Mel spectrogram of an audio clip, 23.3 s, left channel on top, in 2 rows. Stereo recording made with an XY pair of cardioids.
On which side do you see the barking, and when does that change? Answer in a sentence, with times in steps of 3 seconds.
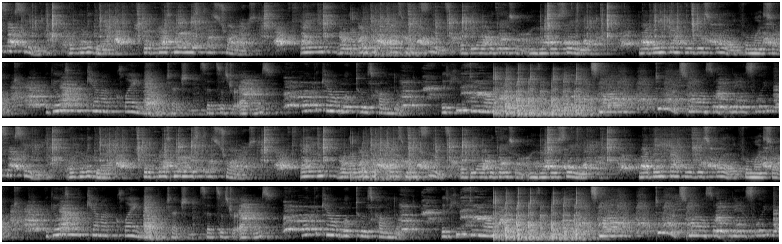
You can hear the barking on the left from 0 s and on the right from 6 s.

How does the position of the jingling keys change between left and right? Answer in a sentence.
You can hear the jingling keys go right and come back.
